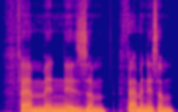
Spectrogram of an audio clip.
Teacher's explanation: notice how that s becomes a zed sound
